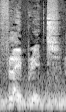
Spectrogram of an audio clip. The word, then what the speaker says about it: Flybridge: Os voy a hablar del Flybridge. No sé si lo conocéis. Eh, se pronuncia y se escribe como fly de volar y bridge de puente.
